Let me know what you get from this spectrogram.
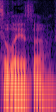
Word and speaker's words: Aliza: It's pronounced Aliza. Just ask Dory since it's Hebrew.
